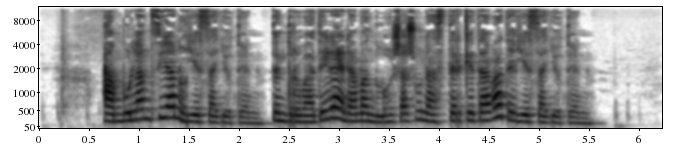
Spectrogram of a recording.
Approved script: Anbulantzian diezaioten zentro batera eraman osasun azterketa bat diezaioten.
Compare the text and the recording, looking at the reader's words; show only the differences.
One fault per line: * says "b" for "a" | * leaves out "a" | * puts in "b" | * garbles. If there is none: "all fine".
all fine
